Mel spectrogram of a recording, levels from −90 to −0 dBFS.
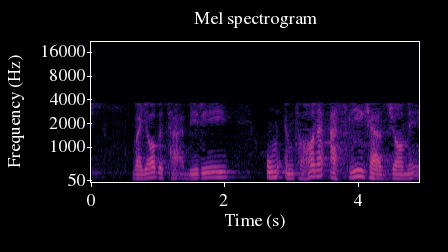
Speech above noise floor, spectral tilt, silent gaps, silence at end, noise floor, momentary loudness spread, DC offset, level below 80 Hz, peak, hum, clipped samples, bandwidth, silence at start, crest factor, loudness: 26 dB; -3 dB/octave; none; 0 s; -71 dBFS; 8 LU; under 0.1%; under -90 dBFS; -26 dBFS; none; under 0.1%; 3.7 kHz; 0 s; 20 dB; -45 LUFS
